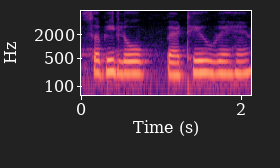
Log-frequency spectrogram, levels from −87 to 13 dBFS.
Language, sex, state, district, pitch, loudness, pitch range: Hindi, female, Jharkhand, Deoghar, 210 Hz, -13 LUFS, 210-220 Hz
